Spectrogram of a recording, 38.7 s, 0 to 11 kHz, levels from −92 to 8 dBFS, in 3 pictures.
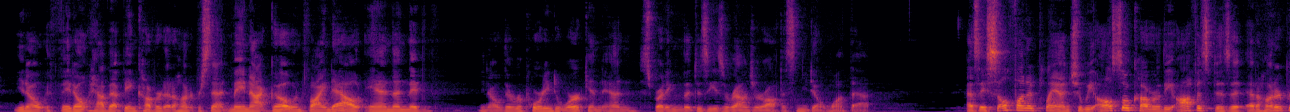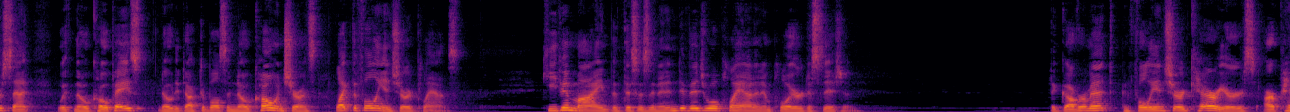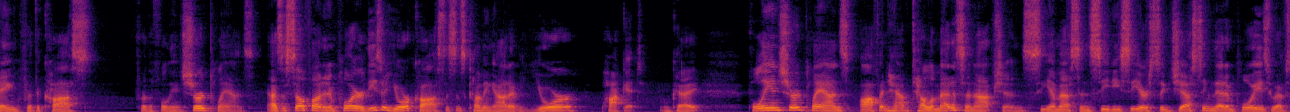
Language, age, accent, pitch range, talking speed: English, 40-59, American, 140-180 Hz, 195 wpm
